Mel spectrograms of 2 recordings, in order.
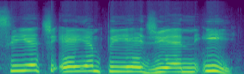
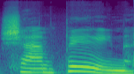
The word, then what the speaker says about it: champagne: do you pronounce this the spelling is c-h-a-m-p-a-g-n-e okay now this is pronounced as champagne champagne champagne is a beverage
